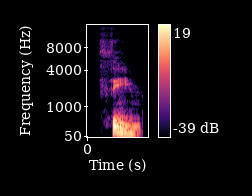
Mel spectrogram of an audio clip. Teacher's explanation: we use a theta for the interdental sound that begins words like theme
